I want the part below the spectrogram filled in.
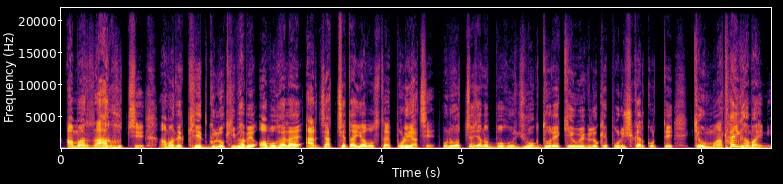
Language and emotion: Bengali, angry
